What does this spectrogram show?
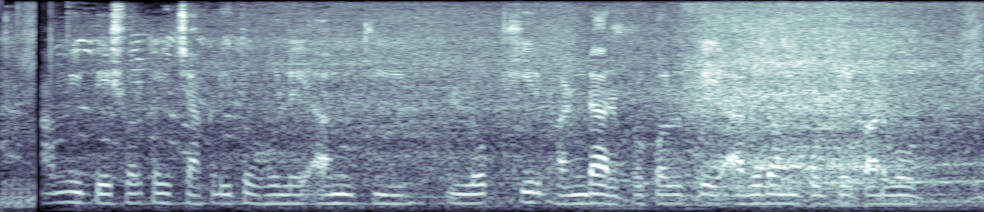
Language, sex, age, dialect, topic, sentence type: Bengali, male, 18-24, Rajbangshi, banking, question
